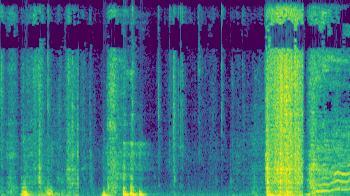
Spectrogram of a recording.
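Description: Cardboard and loose sequins being handled while spilled sequins are scraped up with a scrap of cardboard: faint scraping and rustling, with one brief, loud rustle about three and a half seconds in. A couple of short vocal sounds come early on.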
